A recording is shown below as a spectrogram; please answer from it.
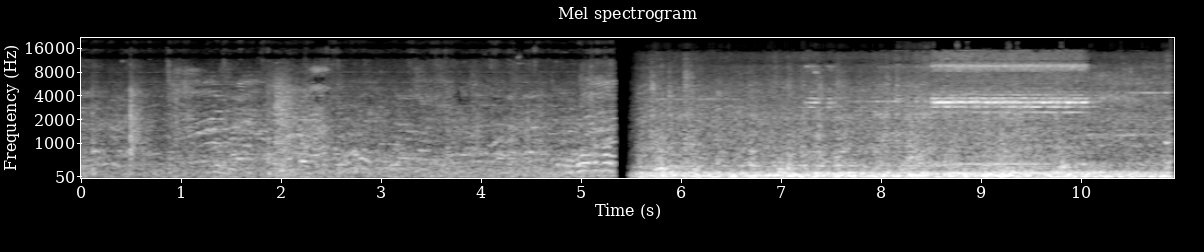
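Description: A passenger train bound for Hyderabad rumbles steadily with rhythmic clatter, broken by a brief cut before a louder, denser stretch of rolling noise.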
